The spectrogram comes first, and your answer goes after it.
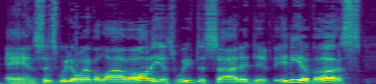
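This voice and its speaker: A man's voice: fairly high pitch, normal speed, darkish tone. A man hosting a casual chat over a video call from home, friendly and loose with fillers. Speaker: host of a community radio troupe.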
